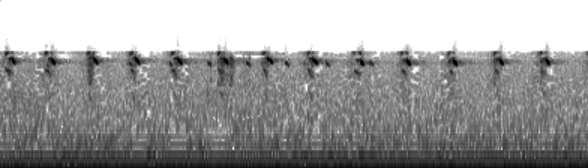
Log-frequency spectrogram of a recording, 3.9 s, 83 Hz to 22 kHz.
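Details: Booted eagle, Parc Natural dels Ports, 27 June 2021 at 09:06: a steady series of about thirteen high, sharp, evenly spaced notes over four seconds, over faint low rumble.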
